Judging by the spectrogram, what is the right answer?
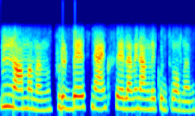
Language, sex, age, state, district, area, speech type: Tamil, female, 18-30, Tamil Nadu, Viluppuram, urban, conversation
